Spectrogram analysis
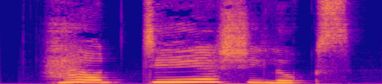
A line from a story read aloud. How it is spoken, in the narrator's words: exclaimed Auntie June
